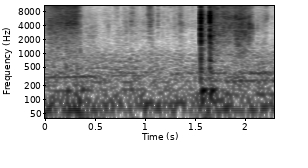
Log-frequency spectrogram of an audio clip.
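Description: Faint handling noises from gloved hands working over a metal plate of dried grass: a brief rustle at the start and a couple of light clicks about one and a half seconds in.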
